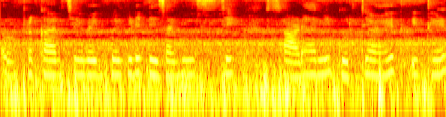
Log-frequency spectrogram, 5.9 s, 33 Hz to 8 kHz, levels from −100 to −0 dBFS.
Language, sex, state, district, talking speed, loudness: Marathi, female, Maharashtra, Gondia, 90 wpm, -18 LUFS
